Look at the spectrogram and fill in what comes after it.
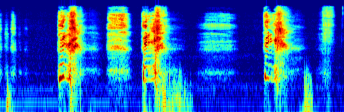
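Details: A sneezing fit: several forceful sneezes in a row, each preceded by a sharp intake of breath.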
